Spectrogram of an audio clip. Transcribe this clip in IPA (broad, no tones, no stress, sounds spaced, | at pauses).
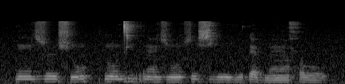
ɾ ẽ ɮ ø ɕ õ | ɗ õ d i r æ̃ ɮ õ ɬ ɯ ɕ i ɲ ɯ ɗ æ b æ̃ ħ o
